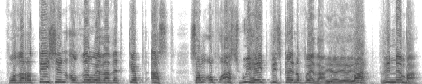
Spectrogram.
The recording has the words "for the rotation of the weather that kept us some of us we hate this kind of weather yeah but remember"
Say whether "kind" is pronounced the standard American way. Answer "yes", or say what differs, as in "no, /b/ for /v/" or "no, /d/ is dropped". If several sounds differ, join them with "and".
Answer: yes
